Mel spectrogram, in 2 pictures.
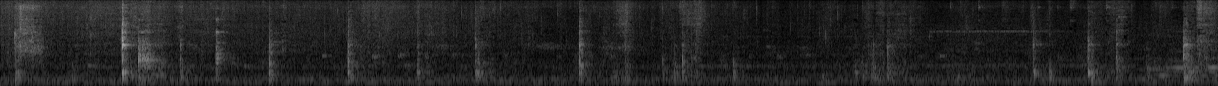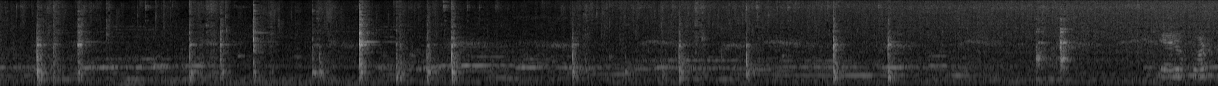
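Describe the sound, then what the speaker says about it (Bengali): Boiled liver is stirred into spiced masala in a pan, with repeated scraping and clinking of a spatula against metal over a soft, low sizzle, close and moderately quiet. "মশলা কষে এসেছে এখন আমি কলিজা সেদ্ধ করে রাখা কলিজাগুলো দিয়ে নিচ্ছি"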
